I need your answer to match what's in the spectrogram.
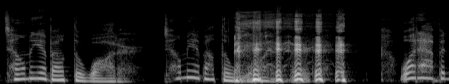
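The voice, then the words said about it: Impression of Denny. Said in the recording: “It's a really good Denny impression.”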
